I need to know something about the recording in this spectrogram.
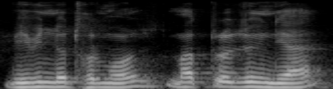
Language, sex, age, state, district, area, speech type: Bodo, male, 60+, Assam, Baksa, rural, spontaneous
